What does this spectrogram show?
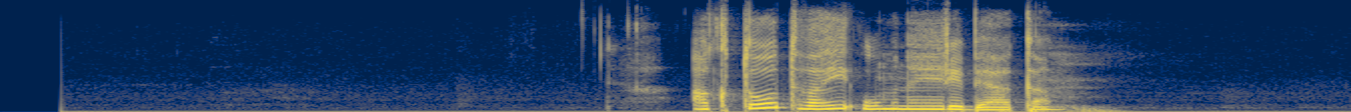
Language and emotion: Russian, neutral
